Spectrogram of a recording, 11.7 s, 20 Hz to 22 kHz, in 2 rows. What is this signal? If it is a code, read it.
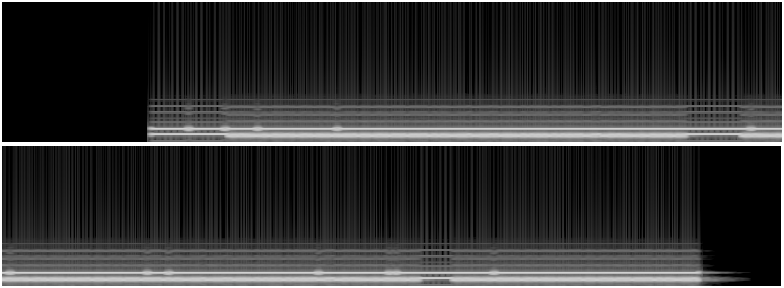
300-baud modem data (Bell 103 tones), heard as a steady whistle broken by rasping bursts, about 300 baud, 200 Hz shift.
